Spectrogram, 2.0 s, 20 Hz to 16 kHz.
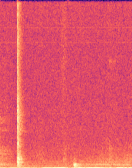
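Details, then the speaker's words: MINGDA Rock 3 Pro 3D printer (direct drive, 300x300x400 mm) just powered on: very quiet low hum with a couple of faint ticks, normal silent idle. "then we turn on the and I also make you feel how silent it is once"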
